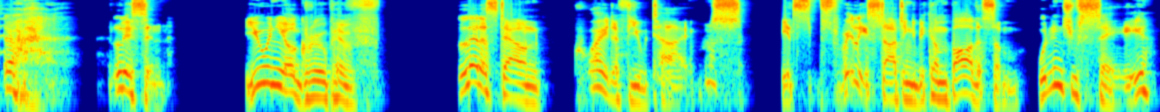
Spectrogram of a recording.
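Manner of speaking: lightly voiced smug villain, unhurried; Kincaid's menacing drawl. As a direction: scold them slowly like a bored mob boss.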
